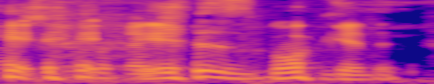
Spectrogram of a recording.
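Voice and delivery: slow, put-on Russian accent. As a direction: say it slowly with a mock Russian accent. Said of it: "in a Russian accent".

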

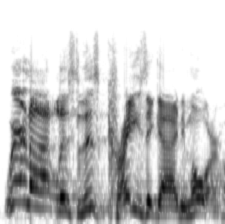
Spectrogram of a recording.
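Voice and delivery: high mock-angry refusal; hammed-up indignation, pitched high; acted ballistic outburst. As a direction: play a congregation losing patience. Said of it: "went ballistic".

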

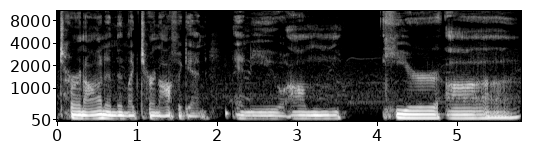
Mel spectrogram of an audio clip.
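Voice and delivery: normal talking voice

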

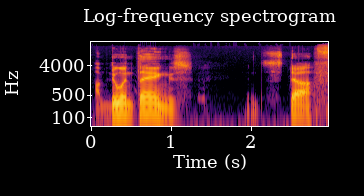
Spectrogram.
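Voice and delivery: slow, drawn-out southern parody; terrible southern accent. Acted. Podcaster parodies the actor's lines, slow terrible southern accent. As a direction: drag the words out in mock southern. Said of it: "his terrible southern accent".

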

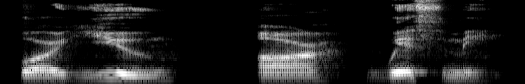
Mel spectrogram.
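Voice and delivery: for you are with me, drawn out slowly; slow reverent. Real, not acted. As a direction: linger on each word reverently. Slow reverent verse ending.

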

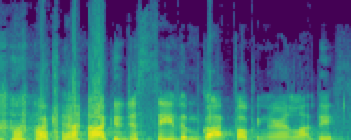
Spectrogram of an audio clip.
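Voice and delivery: giggling at the cute crowd; real laughter breaking through; laughing. Real, not acted. Laughs at masked congregation.

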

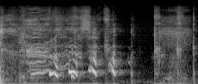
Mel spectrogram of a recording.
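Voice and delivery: high burst of giggling; a giggle bursting out, barely held; stifled giggles. Real, not acted. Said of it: "I'm trying not to laugh here".

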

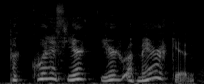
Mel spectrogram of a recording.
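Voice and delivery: high, soft, faltering objection; hesitant mock protest. Audience member questions Gwyneth's British act, retold as hesitant protest. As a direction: imitate a timid, puzzled correction.

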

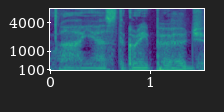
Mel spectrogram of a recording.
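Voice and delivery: hushed, low near-whisper; soft, whispery mock reverence; mock-solemn reminiscence. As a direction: murmur it like a dark legend. Mock-solemn recall of a named event.

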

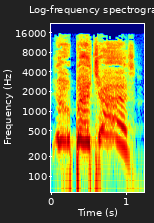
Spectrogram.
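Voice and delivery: high, loud, slow screaming rant; Nicolas Cage rant. Retold or imitated.

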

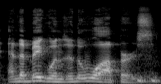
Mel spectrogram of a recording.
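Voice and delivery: lightly put-on character voice; almost Jonathan Banks. Host explaining which candies are bigger, lightly put-on voice. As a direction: slip briefly into a half-accidental impersonation. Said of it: "I don't know why I did that voice".

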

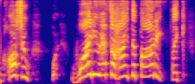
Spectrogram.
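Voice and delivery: high, incredulous question; baffled outrage; exasperated. Real, not acted. Exasperated rant.

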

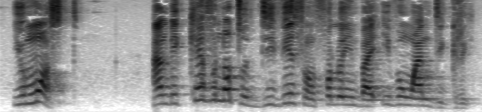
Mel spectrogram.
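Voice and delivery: ordinary talk, nothing marked

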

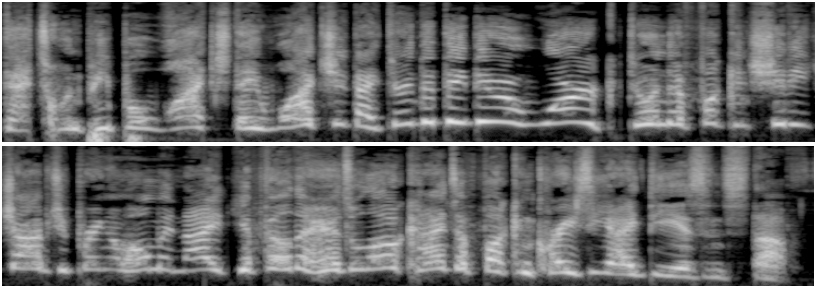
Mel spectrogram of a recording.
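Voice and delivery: high, eager sales pitch; excited henchman pitch. Pretend. Henchman pitching night programming.

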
